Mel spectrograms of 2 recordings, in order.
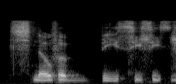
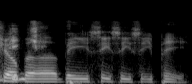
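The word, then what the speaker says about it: Снова в СССР: has a Russian title, which I believe is pronounced Choba B CCCP. Choba B CCCP.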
